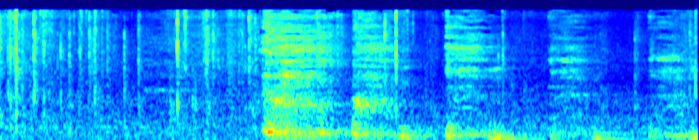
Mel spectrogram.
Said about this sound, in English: You the only one coughing.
